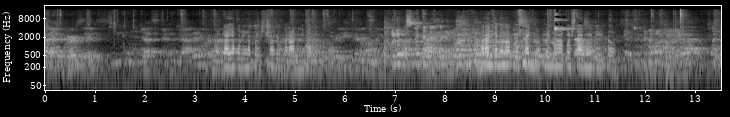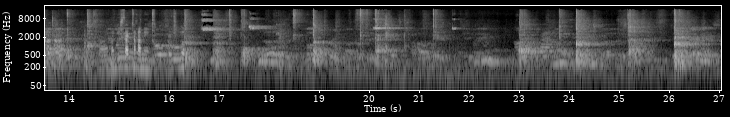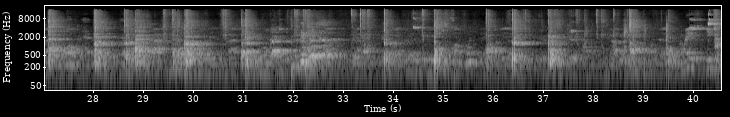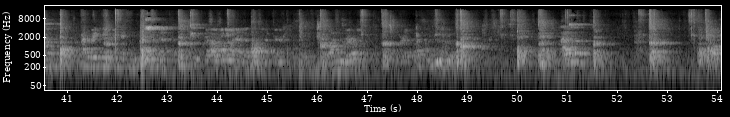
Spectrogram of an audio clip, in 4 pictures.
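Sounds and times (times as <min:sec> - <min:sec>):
voices echoing in a hall: 0:00.0 - 0:54.0.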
